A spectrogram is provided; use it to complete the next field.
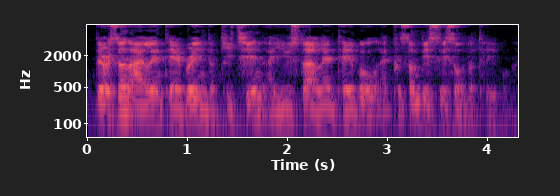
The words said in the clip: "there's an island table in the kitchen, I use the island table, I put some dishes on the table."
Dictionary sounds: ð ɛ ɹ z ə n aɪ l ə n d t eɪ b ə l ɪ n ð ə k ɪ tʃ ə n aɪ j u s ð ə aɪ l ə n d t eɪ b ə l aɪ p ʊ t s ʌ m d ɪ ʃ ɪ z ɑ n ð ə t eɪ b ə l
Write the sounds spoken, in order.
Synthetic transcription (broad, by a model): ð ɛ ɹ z ə n aɪ l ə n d t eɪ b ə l ɪ n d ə k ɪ tʃ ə n aɪ j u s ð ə aɪ l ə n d t eɪ b ə l aɪ p ʊ t s ʌ m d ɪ s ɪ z ɑ n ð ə t eɪ b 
